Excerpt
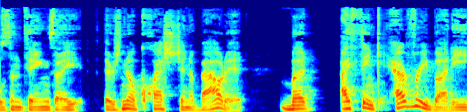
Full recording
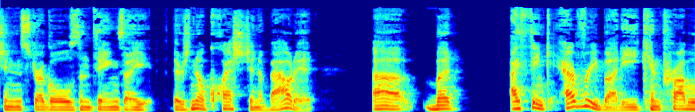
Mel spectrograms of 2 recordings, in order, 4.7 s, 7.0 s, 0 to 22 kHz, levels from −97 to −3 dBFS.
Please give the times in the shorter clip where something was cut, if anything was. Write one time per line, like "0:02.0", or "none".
0:02.9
